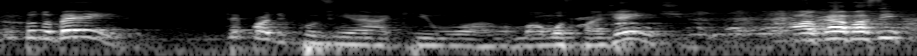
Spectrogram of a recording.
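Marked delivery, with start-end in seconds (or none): 0.1-3.5 softer, much lower, mock-gentle asking; polite request. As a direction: ask sweetly, the way they never did. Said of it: "Não, nunca assim, ó".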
